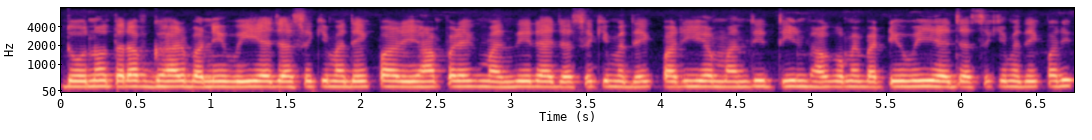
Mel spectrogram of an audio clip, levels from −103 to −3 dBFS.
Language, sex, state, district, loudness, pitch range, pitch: Hindi, female, Bihar, Katihar, -13 LUFS, 190-200 Hz, 195 Hz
